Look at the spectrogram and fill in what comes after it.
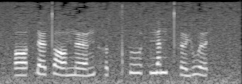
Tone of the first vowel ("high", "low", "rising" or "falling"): rising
